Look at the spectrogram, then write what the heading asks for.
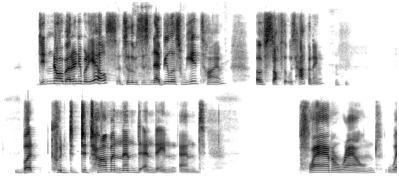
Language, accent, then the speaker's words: English; Australia; where I don't look like this, where I'm not Australian, where I have...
